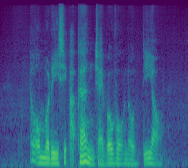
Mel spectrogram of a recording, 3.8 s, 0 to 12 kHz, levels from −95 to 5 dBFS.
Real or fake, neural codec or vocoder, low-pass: fake; codec, 16 kHz in and 24 kHz out, 0.6 kbps, FocalCodec, streaming, 4096 codes; 10.8 kHz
